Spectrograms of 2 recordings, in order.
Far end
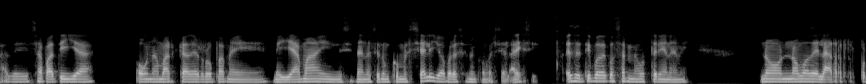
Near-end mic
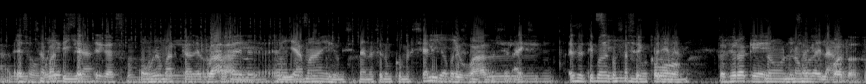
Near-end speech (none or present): present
